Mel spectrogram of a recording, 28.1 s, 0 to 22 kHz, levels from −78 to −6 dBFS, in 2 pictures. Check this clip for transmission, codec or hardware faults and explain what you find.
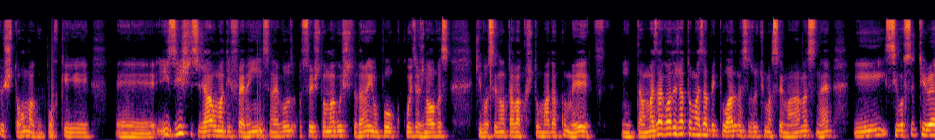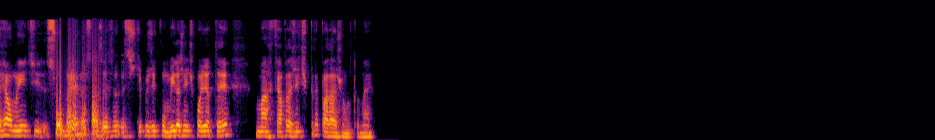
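Processor overload crackle appears three times in this speech: 0.68–1.02 s, 3.87–4.07 s, and longest at 14.82–15.62 s. The processor missed a run of very short buffer deadlines, around 1.5 ms each, and each miss skipped a sliver of audio, leaving a hard-edged gap. The dense gaps produce a gritty tearing crackle over the speech.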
